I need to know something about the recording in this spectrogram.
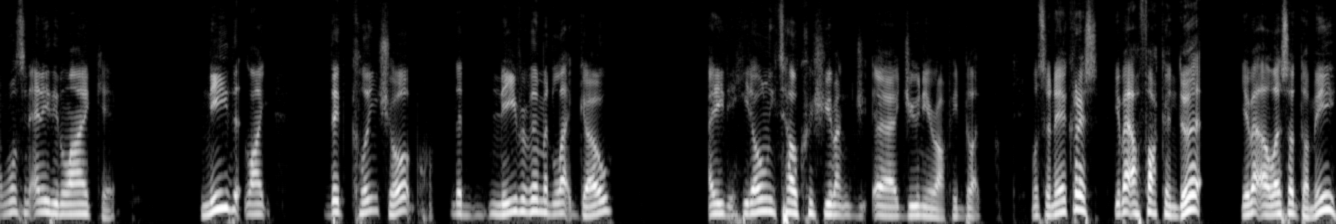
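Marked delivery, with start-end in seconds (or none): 10.3-13.4 put-on Scottish accent, scolding dressing-down. Retelling how a Scottish man told Chris Eubank Junior off, imitating a Scottish accent. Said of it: "He was Scottish".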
